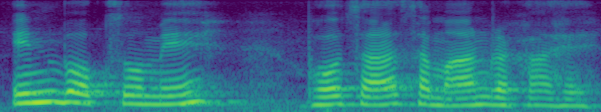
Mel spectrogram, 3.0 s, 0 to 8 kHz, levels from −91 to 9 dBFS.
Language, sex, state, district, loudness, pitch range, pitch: Hindi, female, Bihar, Katihar, -15 LUFS, 195-250 Hz, 215 Hz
